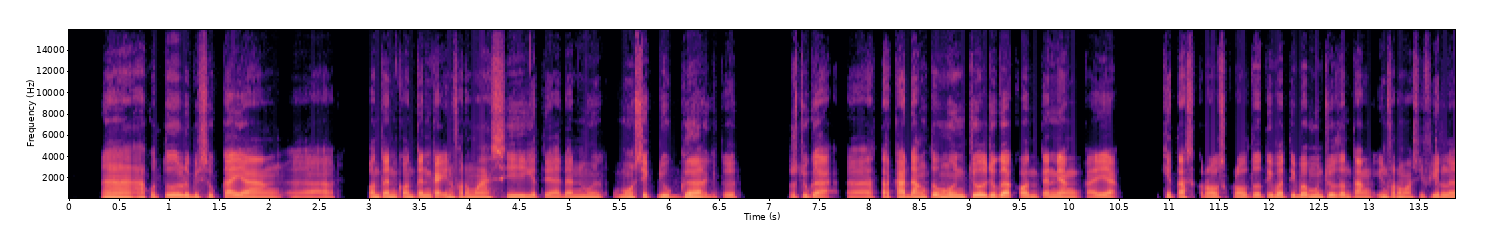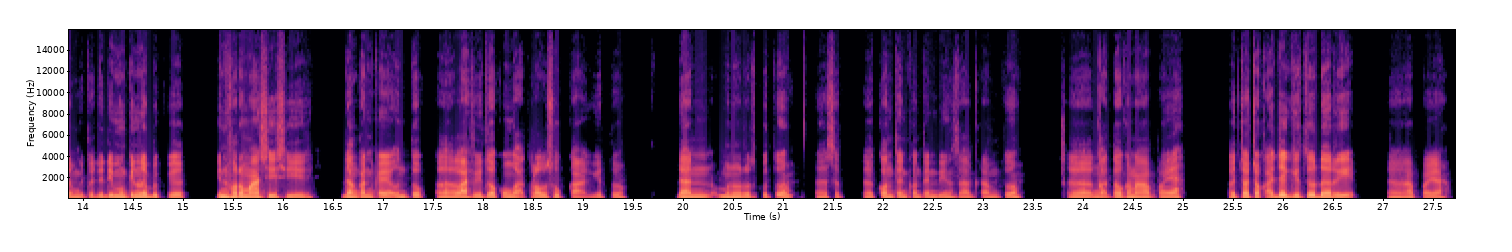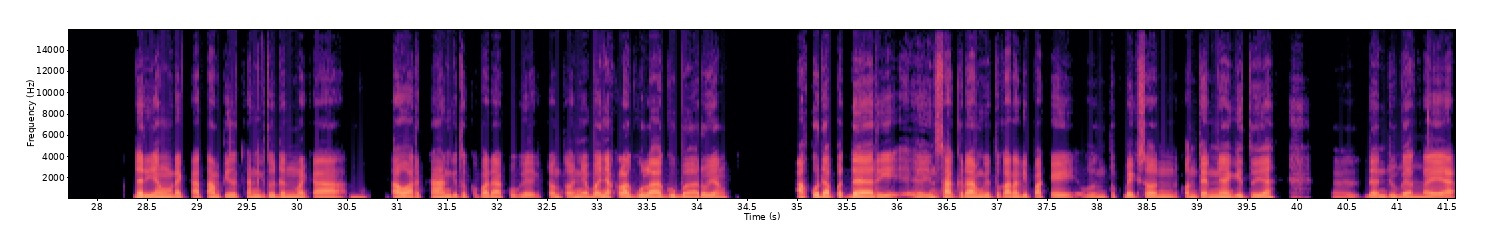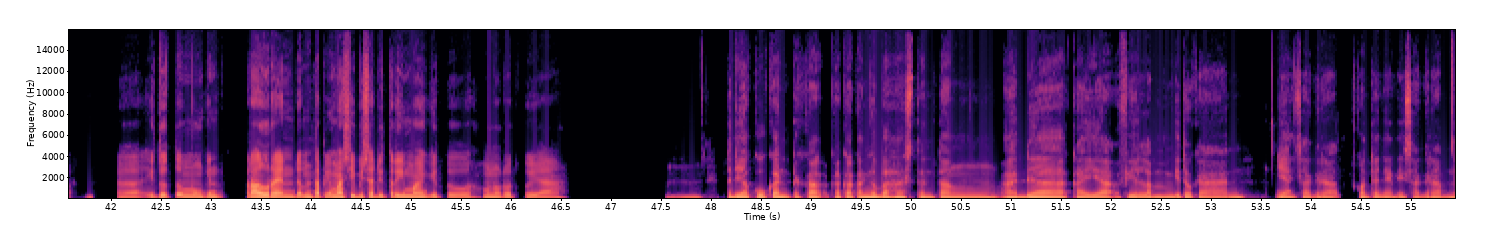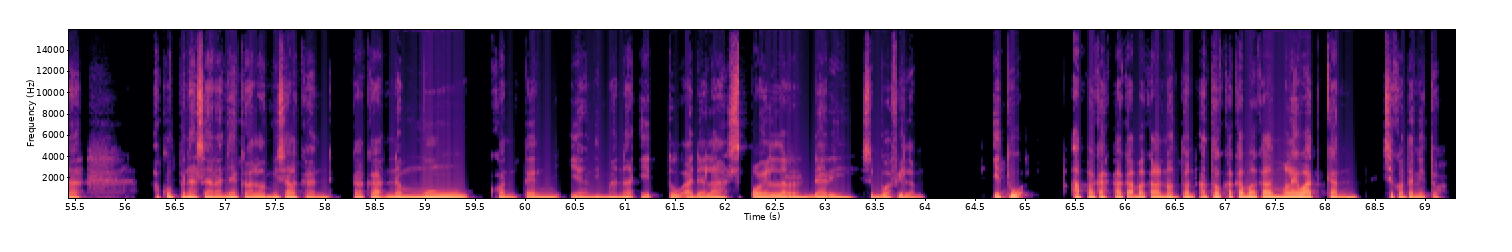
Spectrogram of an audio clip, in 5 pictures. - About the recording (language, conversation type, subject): Indonesian, podcast, Bagaimana pengaruh media sosial terhadap selera hiburan kita?
- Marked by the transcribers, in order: in English: "scroll-scroll"; in English: "live"; tapping; in English: "backsound"; other background noise; in English: "spoiler"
